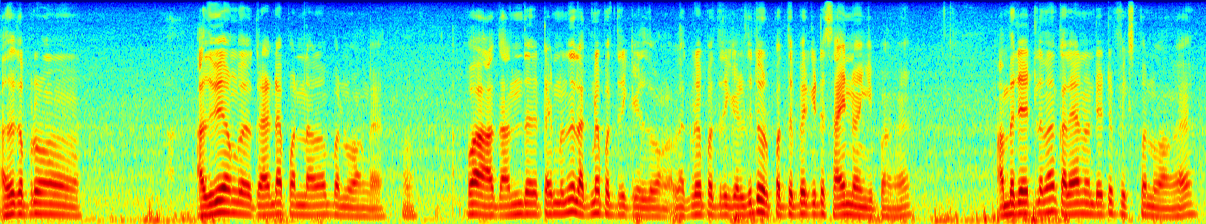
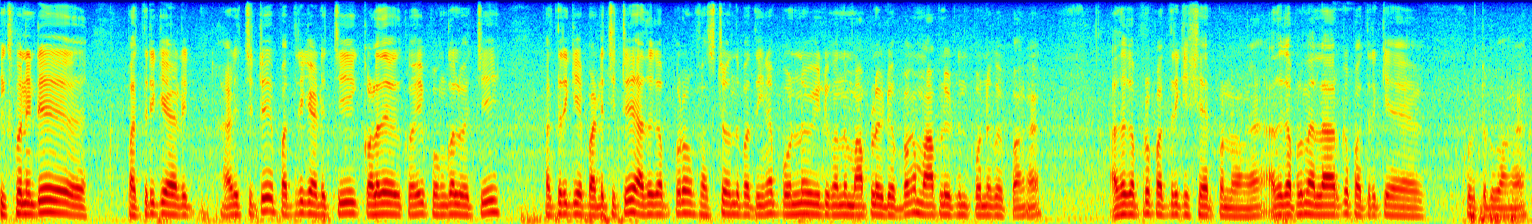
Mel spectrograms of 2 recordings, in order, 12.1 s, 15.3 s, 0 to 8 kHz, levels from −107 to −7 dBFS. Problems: constant background noise, background conversations at intervals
